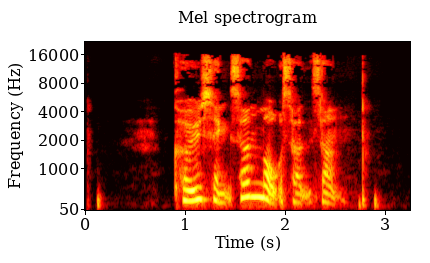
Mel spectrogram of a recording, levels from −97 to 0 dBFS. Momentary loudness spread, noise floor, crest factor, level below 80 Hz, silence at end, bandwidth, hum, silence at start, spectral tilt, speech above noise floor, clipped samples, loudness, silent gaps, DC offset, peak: 19 LU; -59 dBFS; 18 dB; -72 dBFS; 0.3 s; 17 kHz; none; 0.15 s; -2.5 dB/octave; 39 dB; under 0.1%; -20 LUFS; none; under 0.1%; -4 dBFS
